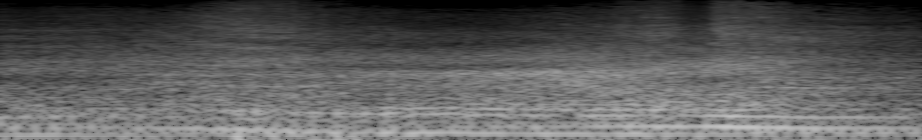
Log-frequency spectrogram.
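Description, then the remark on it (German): Continuous road traffic on a winding road leading to and from a village on a fine Sunday afternoon: a steady engine roar, one motorcycle after another with cars in between, passing and revving, with no voices. “Ein Motorrad nach dem anderen, dazwischen Autos.”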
